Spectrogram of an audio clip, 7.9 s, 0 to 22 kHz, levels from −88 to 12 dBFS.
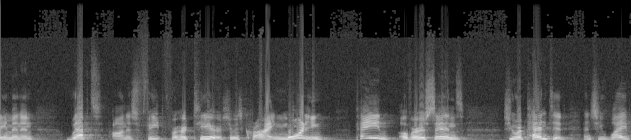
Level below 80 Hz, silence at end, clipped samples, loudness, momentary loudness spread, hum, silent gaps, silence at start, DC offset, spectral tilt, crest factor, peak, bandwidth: -44 dBFS; 0 s; 0.8%; -12 LUFS; 12 LU; none; none; 0 s; under 0.1%; -5 dB/octave; 12 dB; 0 dBFS; 17 kHz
